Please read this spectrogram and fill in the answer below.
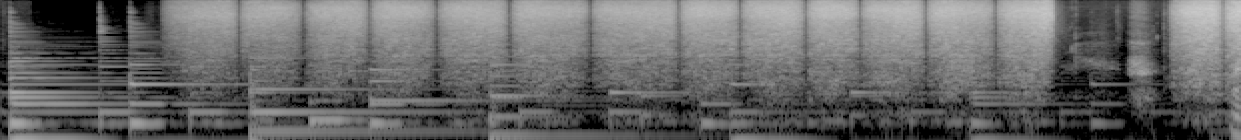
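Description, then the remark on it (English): Steady back-and-forth strokes of sandpaper rubbing across wood while making a guitar in a guitar shop, a rhythmic gritty rasp repeating several times per second, over a bed of sustained tonal music. “I'm listening to the sound of the sandpaper, which can change a little bit as I remove the wood.”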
